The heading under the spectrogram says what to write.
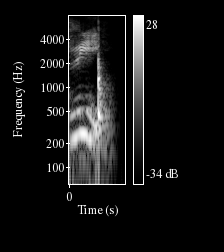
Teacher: یہاں پر رو کو موٹا پڑھنا ہے کیونکہ اس پر فتحہ ہے، اور یہ والی رو کو رو کے نیچے کسرہ ہے، باریک پڑھنا ہے. رو زیر ری.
